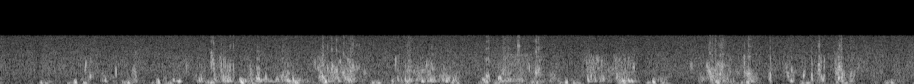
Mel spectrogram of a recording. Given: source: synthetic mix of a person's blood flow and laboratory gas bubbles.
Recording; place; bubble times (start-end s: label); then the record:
Doppler ultrasound of blood flow; precordium
0.82-1.10 s: bubbles
1.13-1.20 s: bubbles
1.31-1.39 s: bubbles
1.65-1.90 s: bubbles
1.96-2.98 s: bubbles
3.12-3.68 s: bubbles
3.91-4.61 s: bubbles
4.81-4.93 s: bubbles
4.96-5.46 s: bubbles
5.49-5.62 s: bubbles
5.83-6.38 s: bubbles
6.89-6.94 s: bubbles
7.06-7.58 s: bubbles
7.67-7.75 s: bubbles
7.83-8.26 s: bubbles
8.34-8.61 s: bubbles
From the record:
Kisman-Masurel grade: 242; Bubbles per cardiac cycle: several, 3 to 8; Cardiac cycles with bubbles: 100%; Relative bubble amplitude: moderate (0.250 to 0.450); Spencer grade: 3 (all of the cardiac periods contain showers or single bubble signals, but not dominating or overriding the cardiac motion signals); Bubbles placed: anywhere in the cardiac cycle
